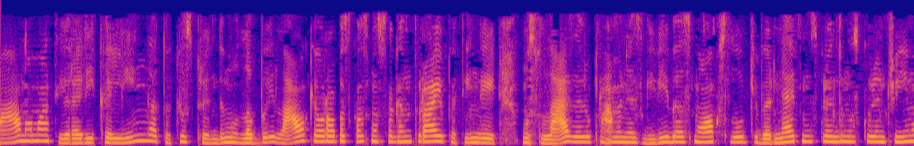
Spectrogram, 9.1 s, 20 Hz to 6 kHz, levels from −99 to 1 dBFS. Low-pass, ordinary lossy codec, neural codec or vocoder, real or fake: 5.4 kHz; MP3, 32 kbps; vocoder, 22.05 kHz, 80 mel bands, HiFi-GAN; fake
